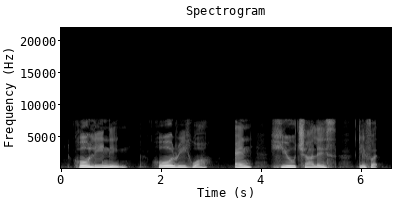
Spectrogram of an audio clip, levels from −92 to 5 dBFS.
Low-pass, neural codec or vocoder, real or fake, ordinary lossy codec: none; none; real; none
